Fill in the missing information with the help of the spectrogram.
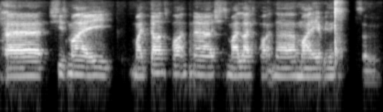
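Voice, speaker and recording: A man's voice: on the low side, completely flat delivery, slow pace, background noise. A man from London with a London accent, chatting casually as an interview guest. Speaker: interview guest, dance instructor. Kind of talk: casual chat. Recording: roomy, distant, dull lo-fi audio.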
